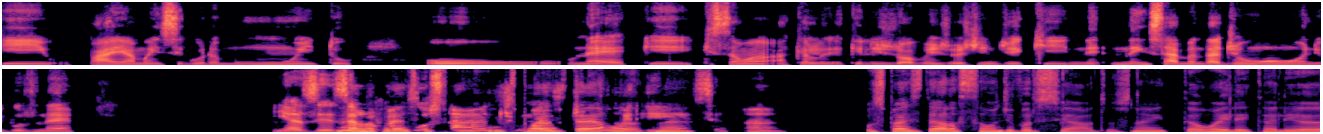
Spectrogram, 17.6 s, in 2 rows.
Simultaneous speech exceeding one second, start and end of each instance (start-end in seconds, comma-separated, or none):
11.0-13.4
